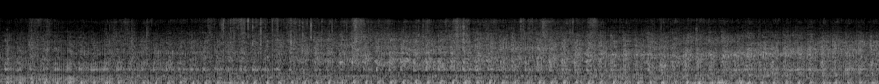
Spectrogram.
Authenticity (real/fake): fake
